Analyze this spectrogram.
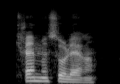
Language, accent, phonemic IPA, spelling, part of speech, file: French, France, /kʁɛm sɔ.lɛʁ/, crème solaire, noun, LL-Q150 (fra)-crème solaire.wav
- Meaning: sunscreen, sun cream (a form of sunblock)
